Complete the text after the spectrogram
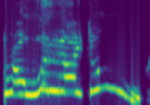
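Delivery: squeaky high bewildered plea; high confused whine. Retold or imitated. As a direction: pitch it way up in disbelief. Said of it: "I was like".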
